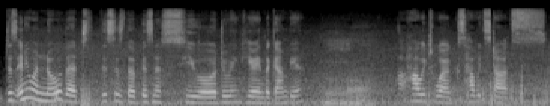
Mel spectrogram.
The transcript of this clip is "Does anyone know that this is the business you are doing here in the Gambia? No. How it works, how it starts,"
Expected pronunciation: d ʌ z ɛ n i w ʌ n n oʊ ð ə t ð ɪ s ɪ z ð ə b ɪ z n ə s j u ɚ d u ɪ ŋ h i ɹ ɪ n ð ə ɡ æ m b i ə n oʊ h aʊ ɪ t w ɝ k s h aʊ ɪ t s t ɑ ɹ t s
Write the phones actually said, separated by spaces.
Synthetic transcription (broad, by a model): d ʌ z ɛ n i w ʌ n n oʊ ð ə t ð ɪ s ɪ z ð ə b ɪ z n ə s j u ɚ d u ɪ ŋ h i ɹ ɪ n ð ə ɡ æ m b i ə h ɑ h aʊ ɪ t w ɝ k s h aʊ ɪ t s t ɑ ɹ t s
